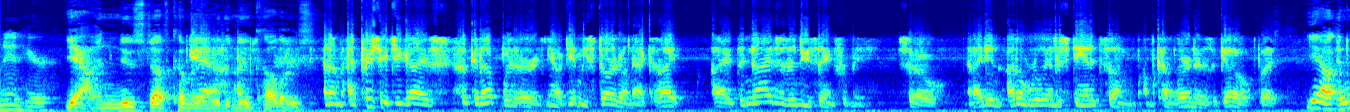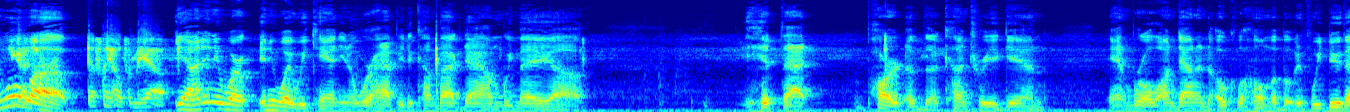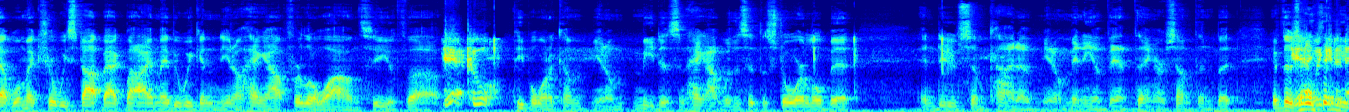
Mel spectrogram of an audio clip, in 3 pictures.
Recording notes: a couple of surprise phone calls!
